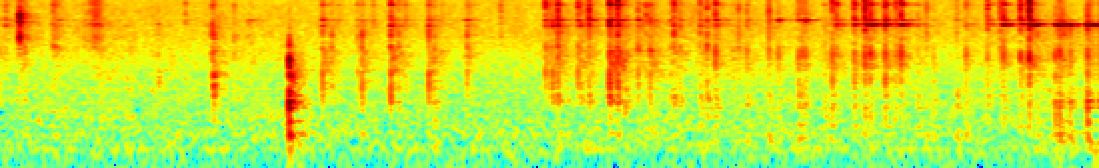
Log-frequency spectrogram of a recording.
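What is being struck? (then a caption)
Small glass bottle. Fingertips and nails tap, scratch and rub around a small, hollow, apparently empty glass cider bottle with a metal cap, held in both hands. Quiet, bright clinks and short, dry taps come over a soft scratchy rubbing, with one sharper tap giving a brief mid-pitched ping. A thin high whine runs through the latter part.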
